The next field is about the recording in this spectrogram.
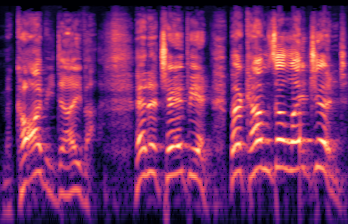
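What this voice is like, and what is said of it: Horse race caller delivery. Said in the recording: “You've got a real race calling voice”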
